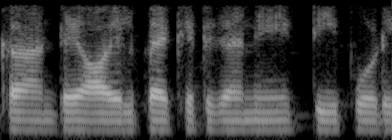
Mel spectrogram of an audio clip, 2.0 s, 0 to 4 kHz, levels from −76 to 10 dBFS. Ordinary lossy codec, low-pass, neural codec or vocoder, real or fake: none; 3.6 kHz; none; real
